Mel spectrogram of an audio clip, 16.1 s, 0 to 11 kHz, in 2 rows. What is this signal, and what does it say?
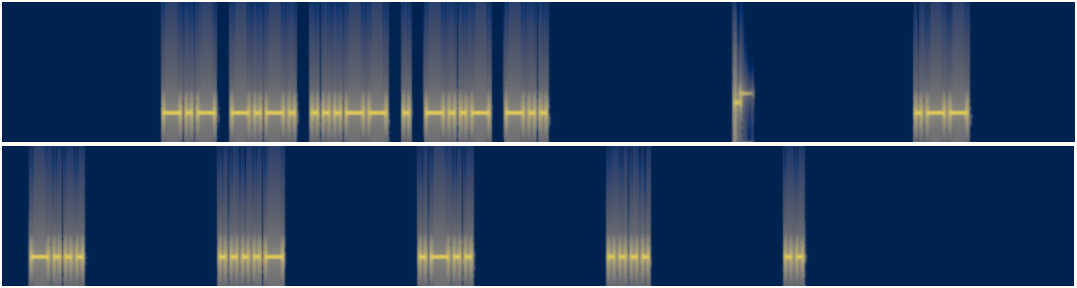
Morse code, heard as a keyed tone, about 28 wpm, spaced as for 12 wpm, 700 Hz. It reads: KC3EXD WB4LHI
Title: USA Call Signs - 6 Characters - 8x Character Spacing - 28wpm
